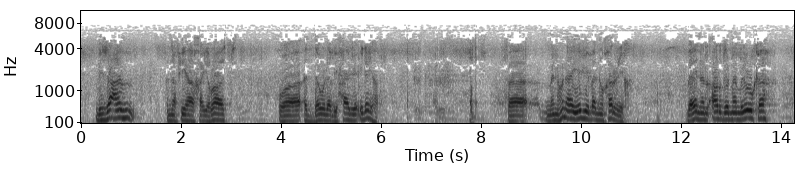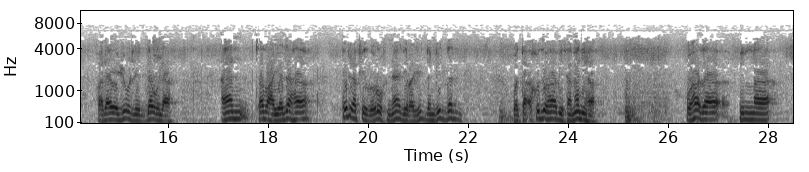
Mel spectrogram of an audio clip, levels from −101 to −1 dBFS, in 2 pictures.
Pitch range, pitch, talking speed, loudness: 130-165 Hz, 145 Hz, 65 wpm, -17 LUFS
